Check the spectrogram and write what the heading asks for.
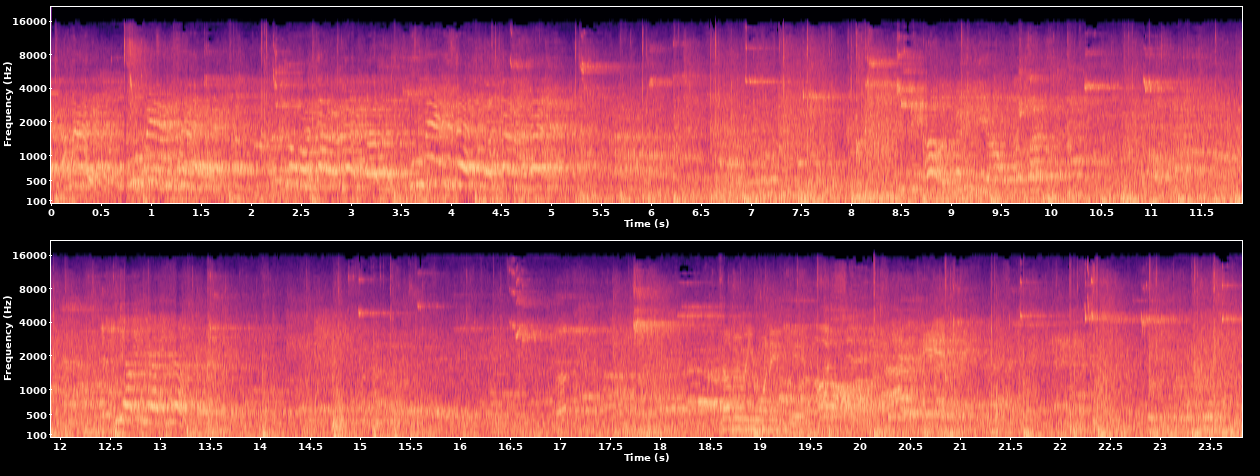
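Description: Basketball game sounds on a hardwood gym floor: a ball bouncing, short sneaker squeaks, and indistinct players' voices, all echoing in a large hall.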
